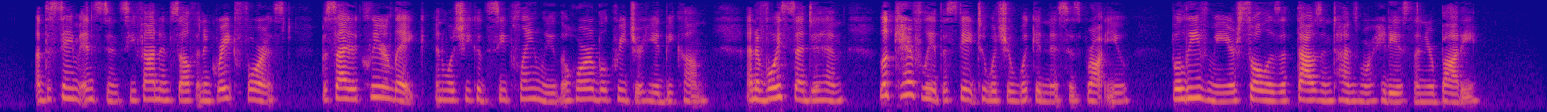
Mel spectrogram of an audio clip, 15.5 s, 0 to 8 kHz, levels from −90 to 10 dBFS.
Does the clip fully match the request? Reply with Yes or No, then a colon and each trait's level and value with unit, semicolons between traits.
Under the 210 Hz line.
No: high, 215 Hz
